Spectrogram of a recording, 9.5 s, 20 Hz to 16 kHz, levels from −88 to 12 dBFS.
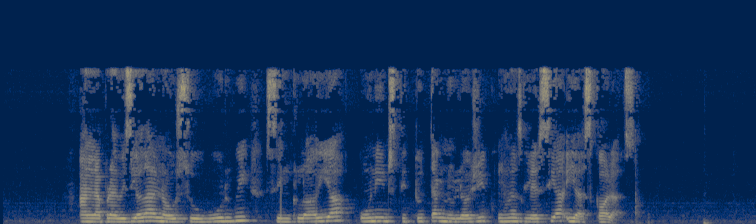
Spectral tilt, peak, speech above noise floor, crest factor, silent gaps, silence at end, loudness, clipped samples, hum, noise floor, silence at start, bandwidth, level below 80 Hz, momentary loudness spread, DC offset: -2.5 dB/octave; -6 dBFS; 38 dB; 20 dB; none; 0.6 s; -24 LUFS; under 0.1%; none; -62 dBFS; 1 s; 12 kHz; -60 dBFS; 8 LU; under 0.1%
